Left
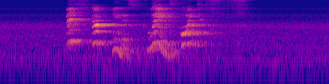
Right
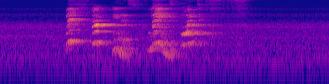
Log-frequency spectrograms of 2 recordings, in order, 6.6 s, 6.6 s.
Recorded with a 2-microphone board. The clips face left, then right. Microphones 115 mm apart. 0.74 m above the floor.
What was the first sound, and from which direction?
A shout, 40° right (ahead or behind).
